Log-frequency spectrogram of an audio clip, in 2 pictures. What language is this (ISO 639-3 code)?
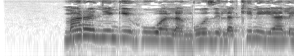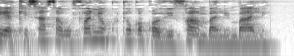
swa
